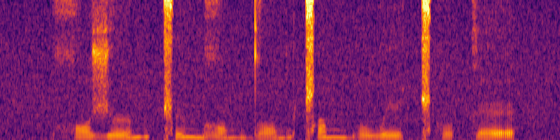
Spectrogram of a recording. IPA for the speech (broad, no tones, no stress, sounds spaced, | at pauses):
x ɔ ʒ ə˞ m ǁ ʏ m ɣ ɔ m d ɔ m ǁ ʌ m b o w e ǁʰ o k ɛ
